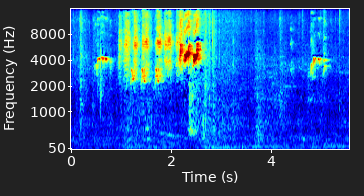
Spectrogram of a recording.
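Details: Lovebirds kept in a breeding aviary give short, shrill, high chirps, a few spaced notes with a brief burst of rustling and flapping in the middle.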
